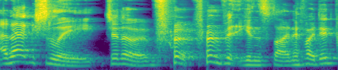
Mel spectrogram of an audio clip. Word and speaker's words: Wittgenstein: like to say uh not whittergenstein as how i used to pronounce his name before i heard anyone else say it it was close enough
